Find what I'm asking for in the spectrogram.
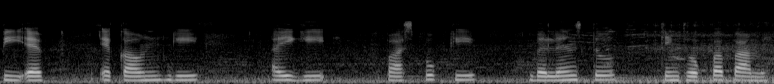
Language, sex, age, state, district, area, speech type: Manipuri, female, 45-60, Manipur, Churachandpur, urban, read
